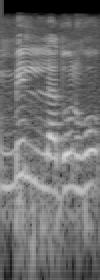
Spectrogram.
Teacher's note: نون ساکن اور اس کے بعد لام آیا تو نون کی آواز بالکل ختم ہو گئی ، مِن لدنہ، من لدنہ ہے اصل، لیکن ادغام کیا تو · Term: ادغام تام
